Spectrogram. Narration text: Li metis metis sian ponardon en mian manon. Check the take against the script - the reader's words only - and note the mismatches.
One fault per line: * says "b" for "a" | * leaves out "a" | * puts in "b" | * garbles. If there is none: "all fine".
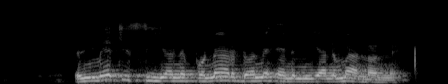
* leaves out "metis"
